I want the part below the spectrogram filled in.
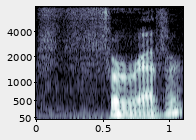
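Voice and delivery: soft, hushed, eerie ghostly voice. Voicing the one-word answer given through a ritual, in a ghostly voice. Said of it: "ghostly voice".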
